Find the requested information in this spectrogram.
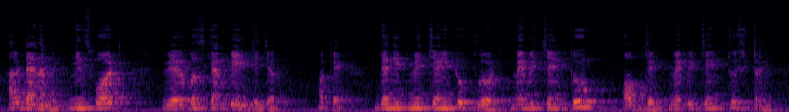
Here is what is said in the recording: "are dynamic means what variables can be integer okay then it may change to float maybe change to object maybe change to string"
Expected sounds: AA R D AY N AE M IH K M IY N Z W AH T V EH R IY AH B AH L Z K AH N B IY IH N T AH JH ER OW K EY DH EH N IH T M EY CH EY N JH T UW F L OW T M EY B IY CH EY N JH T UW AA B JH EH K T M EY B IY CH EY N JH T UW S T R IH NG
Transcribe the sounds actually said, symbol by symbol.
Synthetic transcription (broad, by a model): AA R D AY N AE M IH K M IY N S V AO T V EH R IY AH B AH L S K AH N B IY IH N T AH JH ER OW K EY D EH N IH T M EY CH EY N JH T UW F L OW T M EY B IY CH EY N JH T UW AA B JH EH K T M EY B IY CH EY N JH T UW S T R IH NG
